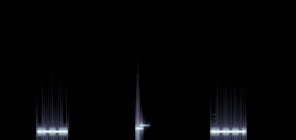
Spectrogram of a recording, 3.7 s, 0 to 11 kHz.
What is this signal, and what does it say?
Morse code, heard as a keyed tone, about 40 wpm, 700 Hz. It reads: P J
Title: Single Letter-Number Alt 40wpm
